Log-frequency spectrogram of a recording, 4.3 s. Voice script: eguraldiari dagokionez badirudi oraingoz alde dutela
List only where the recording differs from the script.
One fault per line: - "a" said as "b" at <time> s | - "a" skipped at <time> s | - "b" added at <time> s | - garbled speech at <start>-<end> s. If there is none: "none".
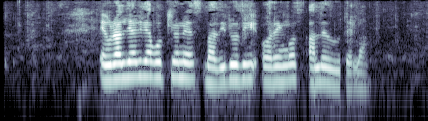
none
